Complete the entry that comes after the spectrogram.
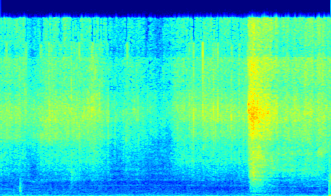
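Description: Ground beef sizzles steadily in a skillet set over a hot fire pit while it is stirred, a constant close frying hiss with a brief louder scrape or crackle near the end.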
